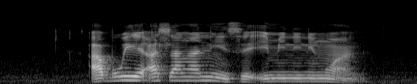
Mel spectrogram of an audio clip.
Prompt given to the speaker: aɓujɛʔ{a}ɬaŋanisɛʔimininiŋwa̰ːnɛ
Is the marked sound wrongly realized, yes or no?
no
